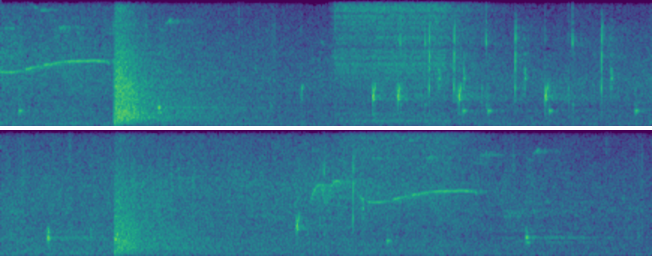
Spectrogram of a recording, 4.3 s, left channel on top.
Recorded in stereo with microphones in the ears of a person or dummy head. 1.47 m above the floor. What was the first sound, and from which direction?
A gunshot, 30° left (ahead or behind).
